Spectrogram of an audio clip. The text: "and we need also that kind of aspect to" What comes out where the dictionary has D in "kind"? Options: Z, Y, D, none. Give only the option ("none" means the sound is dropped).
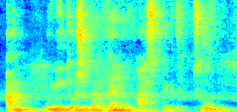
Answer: none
